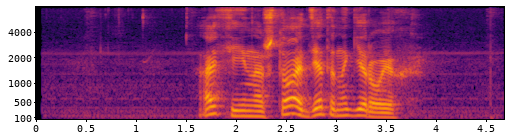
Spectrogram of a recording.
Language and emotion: Russian, neutral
